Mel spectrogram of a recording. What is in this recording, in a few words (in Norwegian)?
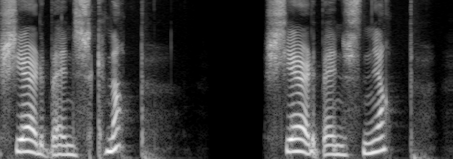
"sjælbeinsknapp", hemsedalsmaalet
